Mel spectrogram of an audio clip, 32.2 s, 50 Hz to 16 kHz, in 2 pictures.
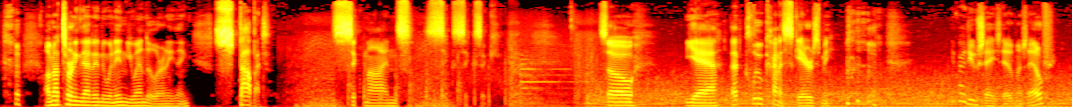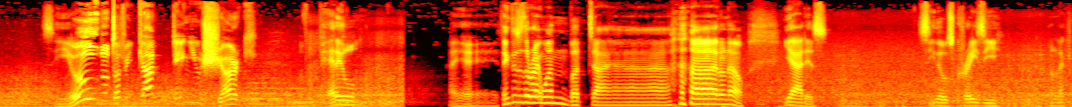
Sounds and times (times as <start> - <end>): Speech: 0.6 - 4.1, 5.0 - 7.5, 9.0 - 9.6, 10.3 - 13.2, 14.3 - 15.8, 16.8 - 19.9, 20.6 - 21.4, 22.8 - 28.5, 29.9 - 31.1, 31.8 - 32.1.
